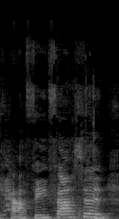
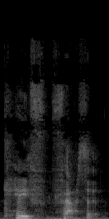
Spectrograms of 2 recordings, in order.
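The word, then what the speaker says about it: Kaffe Fassett: is a I always thought his name was pronounced Kathy facet but I've heard Adam from Adam sews pronounce it and he says cave facet so there is a challenge on Instagram from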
